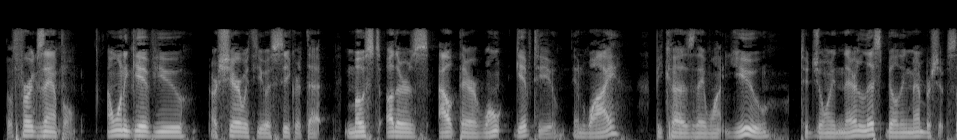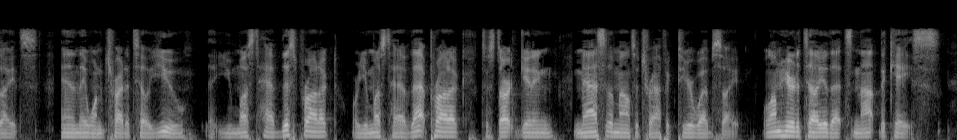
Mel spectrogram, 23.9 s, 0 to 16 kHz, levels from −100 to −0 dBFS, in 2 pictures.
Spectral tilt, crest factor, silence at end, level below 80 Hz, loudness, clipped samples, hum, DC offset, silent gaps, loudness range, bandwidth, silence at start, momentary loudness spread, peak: -5 dB/octave; 20 dB; 0.25 s; -56 dBFS; -35 LUFS; under 0.1%; none; under 0.1%; none; 4 LU; 7.6 kHz; 0.1 s; 14 LU; -16 dBFS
